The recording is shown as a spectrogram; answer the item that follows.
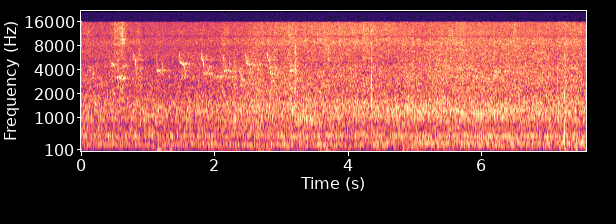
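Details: Hive honey bees out flying in sunny weather on 15 April 2016 after a week and a half of rain, giving a continuous even buzzing drone; quick thin bird notes sound in the first seconds.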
